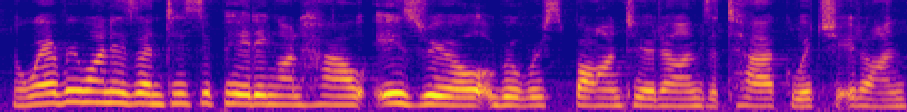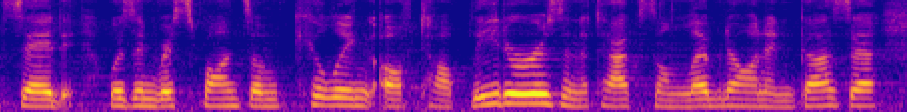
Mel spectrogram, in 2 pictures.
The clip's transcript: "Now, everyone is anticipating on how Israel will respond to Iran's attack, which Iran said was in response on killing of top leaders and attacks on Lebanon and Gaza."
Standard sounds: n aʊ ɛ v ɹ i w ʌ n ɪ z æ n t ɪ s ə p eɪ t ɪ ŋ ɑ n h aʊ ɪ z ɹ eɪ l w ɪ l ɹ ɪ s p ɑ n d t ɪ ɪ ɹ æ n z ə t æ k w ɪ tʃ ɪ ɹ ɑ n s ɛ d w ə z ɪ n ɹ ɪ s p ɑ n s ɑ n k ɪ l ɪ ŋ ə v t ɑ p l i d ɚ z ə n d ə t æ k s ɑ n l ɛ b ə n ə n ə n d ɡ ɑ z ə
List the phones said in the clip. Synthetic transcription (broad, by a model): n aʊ ɛ v ɹ i w ʌ n ɪ z æ n t ɪ s ə p eɪ t ɪ ŋ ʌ n h aʊ ɪ z ɹ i l w ɪ l ɹ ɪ s p ɑ n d t ɪ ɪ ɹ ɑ n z ə t æ k w ɪ tʃ ɪ ɹ ɑ n s ɛ d w ə z ɪ n ɹ ɪ s p ɑ n s n k ɪ l ɪ ŋ ə v t ɑ p l i d ɚ z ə n ə t æ k s n l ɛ b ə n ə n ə n ɡ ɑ z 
